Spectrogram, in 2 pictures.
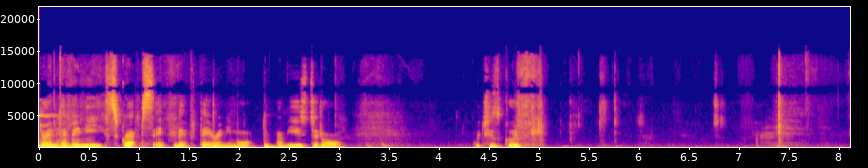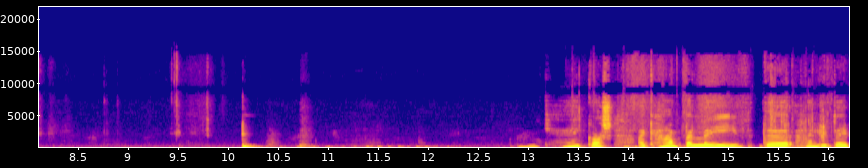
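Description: Paper rustles as it is handled and pressed down.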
